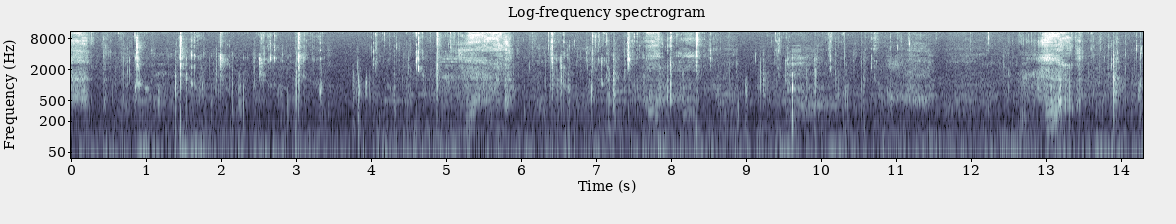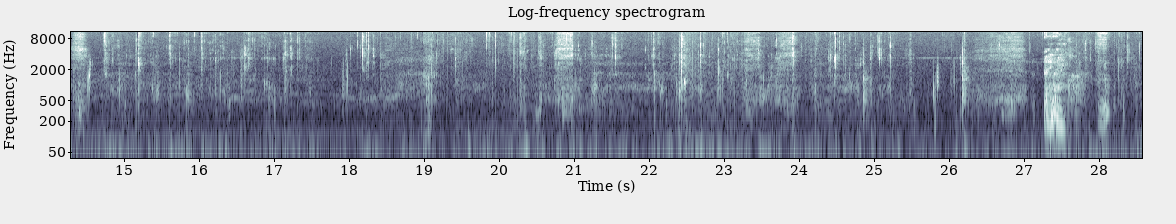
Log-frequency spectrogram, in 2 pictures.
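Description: Close-up mouth sounds of a person eating curry and roti by hand: steady chewing and biting with many small wet clicks and some crunch. A single louder, lower sound comes about a second before the end.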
